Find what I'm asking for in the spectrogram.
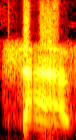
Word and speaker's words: salve: And it is now, and it's a funny word to say out loud because it's pronounced in different ways, which I kind of like the fact that it has different voices potentially in it, but it's the word salve or salve, S-A-L-V-E.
